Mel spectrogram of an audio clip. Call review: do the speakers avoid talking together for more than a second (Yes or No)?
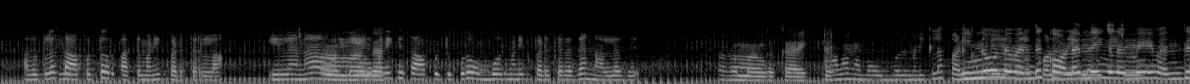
No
